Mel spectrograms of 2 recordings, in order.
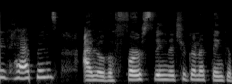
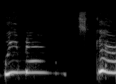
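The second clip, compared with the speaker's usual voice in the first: high, bubbly mock girl voice; girly squeal voice; much slower than usual. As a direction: squeal like excited girlfriends. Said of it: "and it's like".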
